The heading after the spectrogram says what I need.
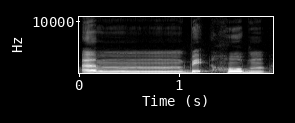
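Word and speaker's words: أَنْبِئْهُمْ: تو ہم پڑھتے ہیں قال یا آدم انبئہم، انبئہم. ہم نہیں پڑھتے ہیں انبئہم، نون کو نہیں ظاہر کرتے بلکہ میم کو پڑھتے ہیں.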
